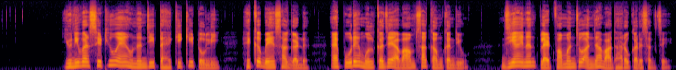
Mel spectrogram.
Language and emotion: Sindhi, neutral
